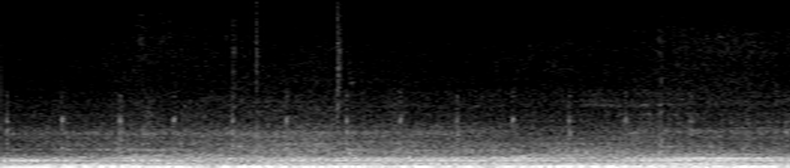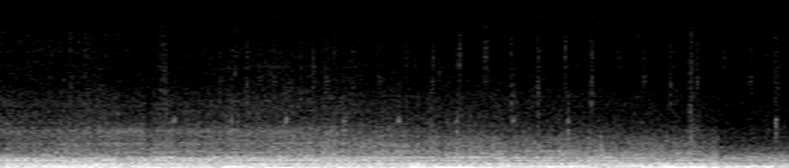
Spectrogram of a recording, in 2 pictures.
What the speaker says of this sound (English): We'll just take off normal like the average person will be driving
